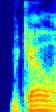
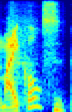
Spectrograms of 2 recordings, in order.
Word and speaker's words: Michael: I don't know how to pronounce that. But anyway, Mikuel Aayaken, uh, Michael.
